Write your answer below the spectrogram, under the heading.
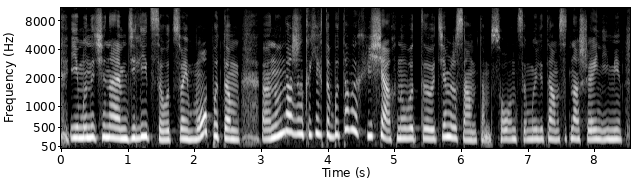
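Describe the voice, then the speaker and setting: A woman's fairly high, dark and mellow voice at a moderate pace, with ordinary pitch variation and a dry, close sound with no echo. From Russia. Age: 20s. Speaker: voice-over hobbyist with albinism. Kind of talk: casual chat.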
